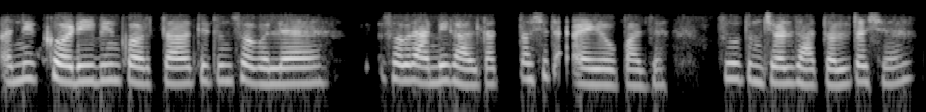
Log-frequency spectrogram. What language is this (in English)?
Konkani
